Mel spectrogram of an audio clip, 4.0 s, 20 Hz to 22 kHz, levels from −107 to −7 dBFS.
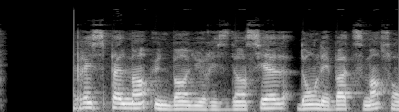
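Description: At 0.61 s, after a 0.61 s silence, the sound re-enters abruptly, a clipped start after a pause: the output device slept through the silence and took about 127 ms to wake, swallowing the onset of "principalement une banlieue résidentielle". Unlike muted pauses, actual speech is lost here.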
